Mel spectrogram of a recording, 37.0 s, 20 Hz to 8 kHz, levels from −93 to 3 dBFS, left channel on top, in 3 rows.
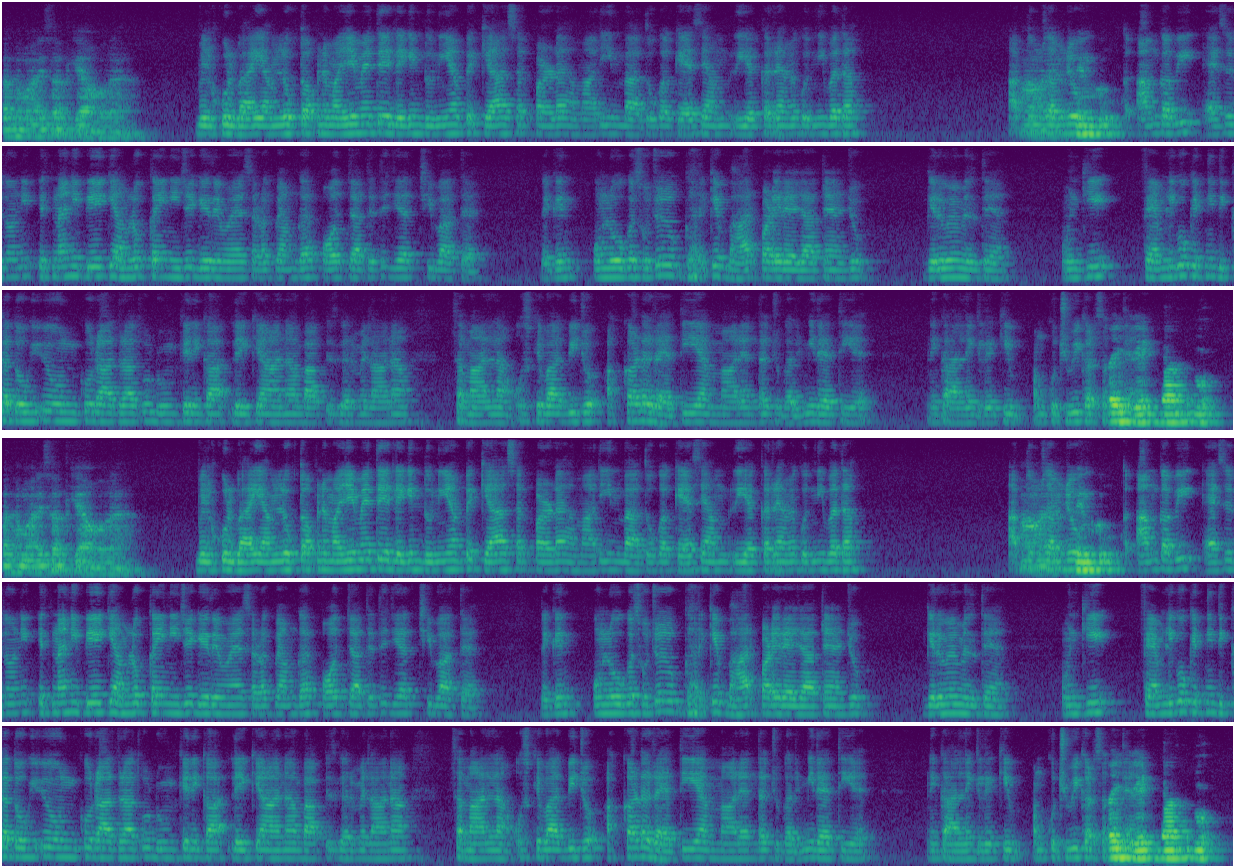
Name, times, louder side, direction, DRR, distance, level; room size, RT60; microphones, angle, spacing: voice 1, 0.0-1.3 10.2-11.1 35.7-36.7, right 2 dB, 65° right, 1.1 m, -24 dB
voice 2, 1.9-8.5 10.1-10.8 11.3-17.1 17.7-20.9 21.5-22.3 22.9-23.3 23.7-28.7 29.1-33.3 33.9-36.0, right 1 dB, 85° right, 1.1 m, -33 dB
4.4 x 3.0 x 2.5 m
head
